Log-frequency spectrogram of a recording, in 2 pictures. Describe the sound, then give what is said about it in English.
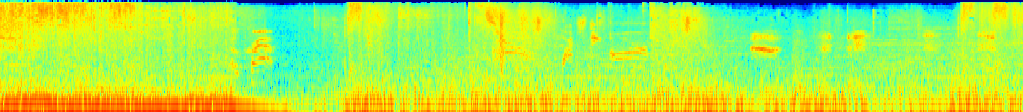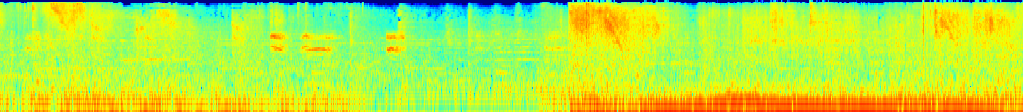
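Video game energy beam blast and explosions during an attack by enemy craft: heavy, loud booms open and close the stretch, with dense crashing and bursting sounds in between, while a voice talks excitedly over the action. “They're coming around for another attack! They shoot a beam!”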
